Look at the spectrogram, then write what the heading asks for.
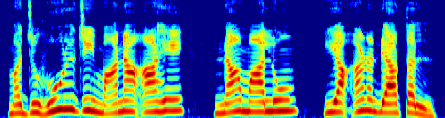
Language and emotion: Sindhi, neutral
